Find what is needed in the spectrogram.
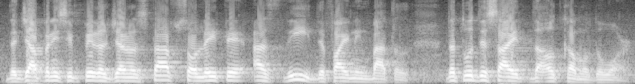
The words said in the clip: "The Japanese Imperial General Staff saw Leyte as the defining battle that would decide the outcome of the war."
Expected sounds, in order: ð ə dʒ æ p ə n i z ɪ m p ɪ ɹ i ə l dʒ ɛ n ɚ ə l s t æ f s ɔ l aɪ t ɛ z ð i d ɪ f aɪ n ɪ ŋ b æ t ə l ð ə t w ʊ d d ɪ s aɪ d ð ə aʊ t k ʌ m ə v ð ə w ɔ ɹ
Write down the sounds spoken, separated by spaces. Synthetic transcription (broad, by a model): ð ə dʒ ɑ p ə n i s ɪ m p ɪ ɹ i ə l dʒ ɛ n ɚ ə l s t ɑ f s ɔ l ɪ t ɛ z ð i d ɪ f aɪ n ɪ ŋ b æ t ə l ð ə t w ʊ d d ɪ s aɪ d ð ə aʊ t k ʌ m ə v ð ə w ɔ ɹ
